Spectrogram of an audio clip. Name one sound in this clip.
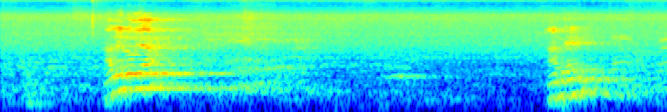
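A man speaks into a microphone through loudspeakers in a large echoing hall.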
